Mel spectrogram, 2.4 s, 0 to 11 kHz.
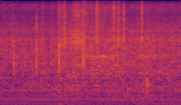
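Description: Small 65cc dirt bike engine running at a steady, even pitch some way off, not revving, with a few faint clicks.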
